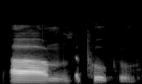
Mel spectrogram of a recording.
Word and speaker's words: seppuku: Seppuku. Sabuku.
